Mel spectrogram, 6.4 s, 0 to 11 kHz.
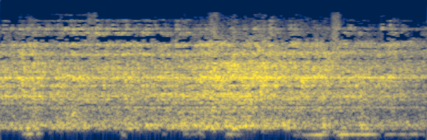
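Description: A heavy 4-ton half-track engine roars by in a loud, continuous, gritty rumble that swells slightly in the middle and eases off at the end, with no voices.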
